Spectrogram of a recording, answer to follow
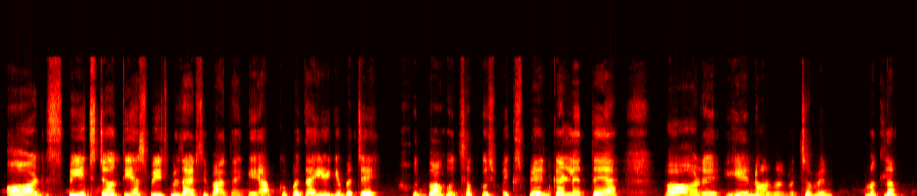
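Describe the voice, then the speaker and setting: A woman's voice: high-pitched, steady tone, normal speed. A woman giving earnest, casual advice to other parents, repeating phrases and using frequent fillers. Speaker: parent vlogger.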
